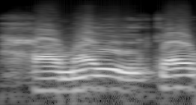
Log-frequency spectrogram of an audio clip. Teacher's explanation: ہا middle throat سے، حملتہ علی الذین، دھیان سے عین مڈل تھروٹ سے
